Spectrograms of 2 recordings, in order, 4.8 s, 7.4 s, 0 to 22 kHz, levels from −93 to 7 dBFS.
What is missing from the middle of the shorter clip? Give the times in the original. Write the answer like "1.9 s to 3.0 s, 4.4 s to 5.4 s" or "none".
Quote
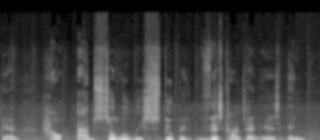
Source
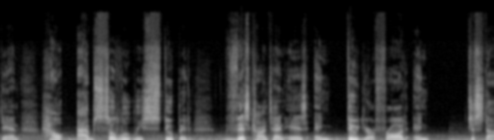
3.0 s to 3.4 s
